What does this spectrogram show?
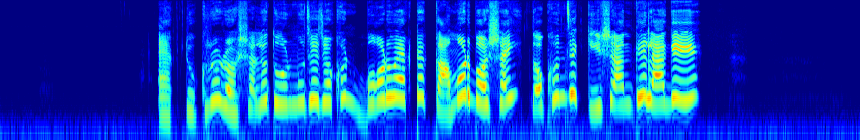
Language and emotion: Bengali, happy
